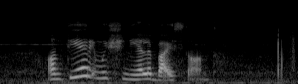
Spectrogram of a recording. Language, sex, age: Afrikaans, female, 19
